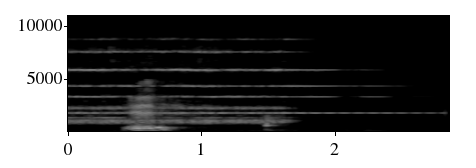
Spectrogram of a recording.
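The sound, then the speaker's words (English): A telephone rings with a steady, bright, buzzing tone that holds throughout, fading to a thinner note at the end. Brief bits of a voice cut in over it. “Phone's ringing.”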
